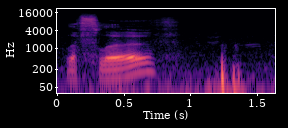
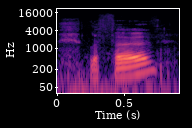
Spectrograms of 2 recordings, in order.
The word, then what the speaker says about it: Lefebvre: Try scorers so far, we've had Lafleur, scored a couple. I've been pronouncing it wrong. Lefebvre with 2, and Carpenter now coming in with a 3 tries so far.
